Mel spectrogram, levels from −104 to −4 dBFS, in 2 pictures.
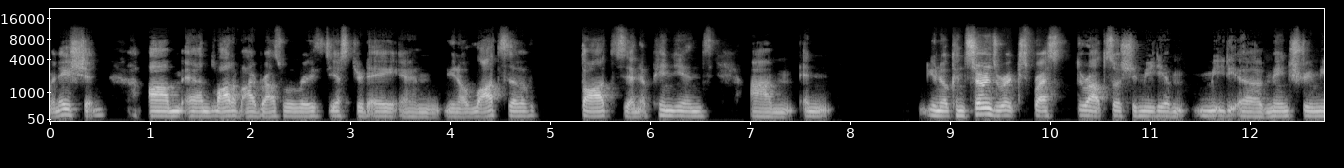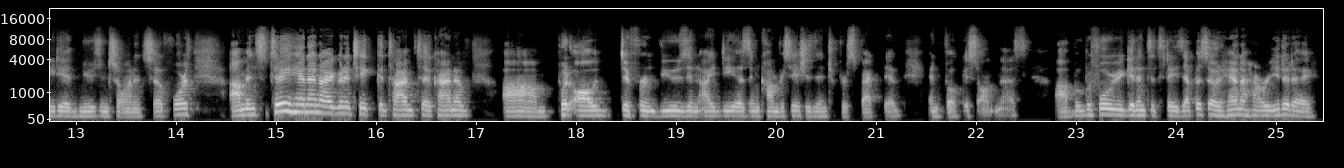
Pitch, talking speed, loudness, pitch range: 135 Hz, 190 wpm, -30 LUFS, 125-150 Hz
